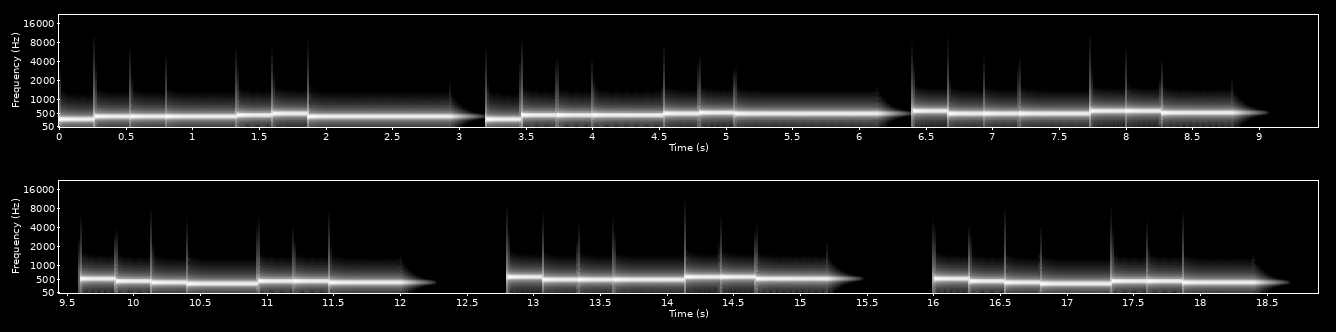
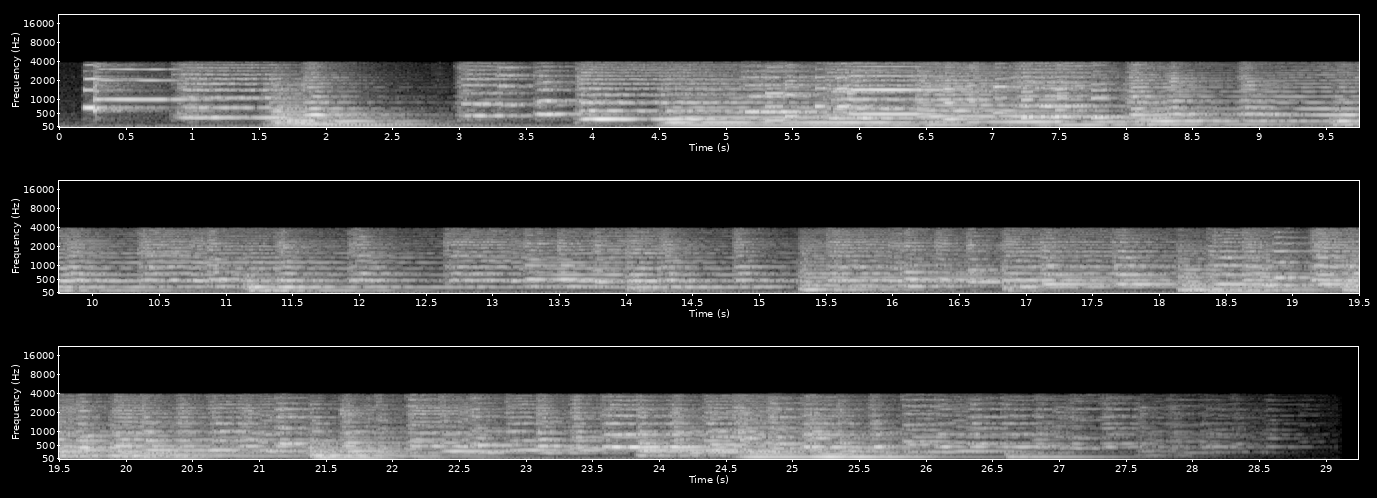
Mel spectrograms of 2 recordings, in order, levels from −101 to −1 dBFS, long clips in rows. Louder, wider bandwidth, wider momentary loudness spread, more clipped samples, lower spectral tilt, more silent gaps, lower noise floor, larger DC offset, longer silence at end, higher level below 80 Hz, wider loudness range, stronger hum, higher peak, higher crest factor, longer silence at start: first, -10 LUFS vs -21 LUFS; second, 0.9 kHz vs 4 kHz; second, 4 LU vs 12 LU; neither; first, -13.5 dB/octave vs -10 dB/octave; first, 9.07-9.60 s, 12.27-12.80 s, 15.47-16.00 s vs none; first, under -90 dBFS vs -58 dBFS; second, under 0.1% vs 0.2%; second, 0.4 s vs 0.9 s; second, -70 dBFS vs -40 dBFS; second, 1 LU vs 9 LU; neither; about the same, 0 dBFS vs -2 dBFS; second, 8 dB vs 18 dB; second, 0 s vs 0.2 s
